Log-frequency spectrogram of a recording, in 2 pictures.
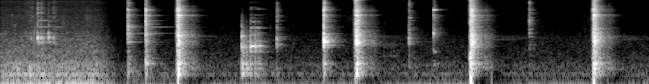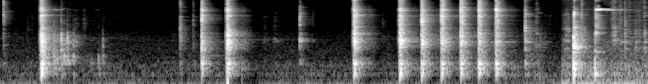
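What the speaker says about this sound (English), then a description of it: "And we're going to chisel that center part out" Chiseling out the center of a wood block for armor work produces a series of sharp, hard strikes, irregular at first and then in quick clusters, loud and close with quiet gaps between.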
